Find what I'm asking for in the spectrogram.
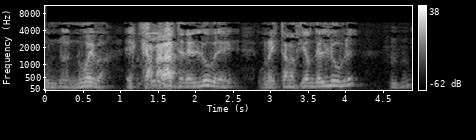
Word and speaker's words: Louvre: Sí, no, yo la mía es mala también, pero con que no pronuncien la E, basta. Louvre. Sin pronunciar la E.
